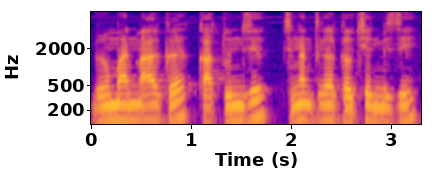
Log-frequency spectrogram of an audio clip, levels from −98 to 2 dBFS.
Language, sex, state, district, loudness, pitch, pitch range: Wancho, male, Arunachal Pradesh, Longding, -18 LUFS, 120 Hz, 115-125 Hz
